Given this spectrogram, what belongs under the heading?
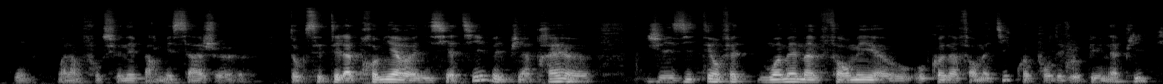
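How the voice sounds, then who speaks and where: A man speaks at a moderate pace in a fairly low pitch with ordinary pitch variation. His tone is dark and mellow, and somewhat breathy. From western France, near Nantes. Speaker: neurofeedback practitioner. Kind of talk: casual chat.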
